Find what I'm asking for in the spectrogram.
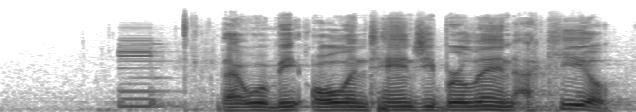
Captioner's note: buzzer beeps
